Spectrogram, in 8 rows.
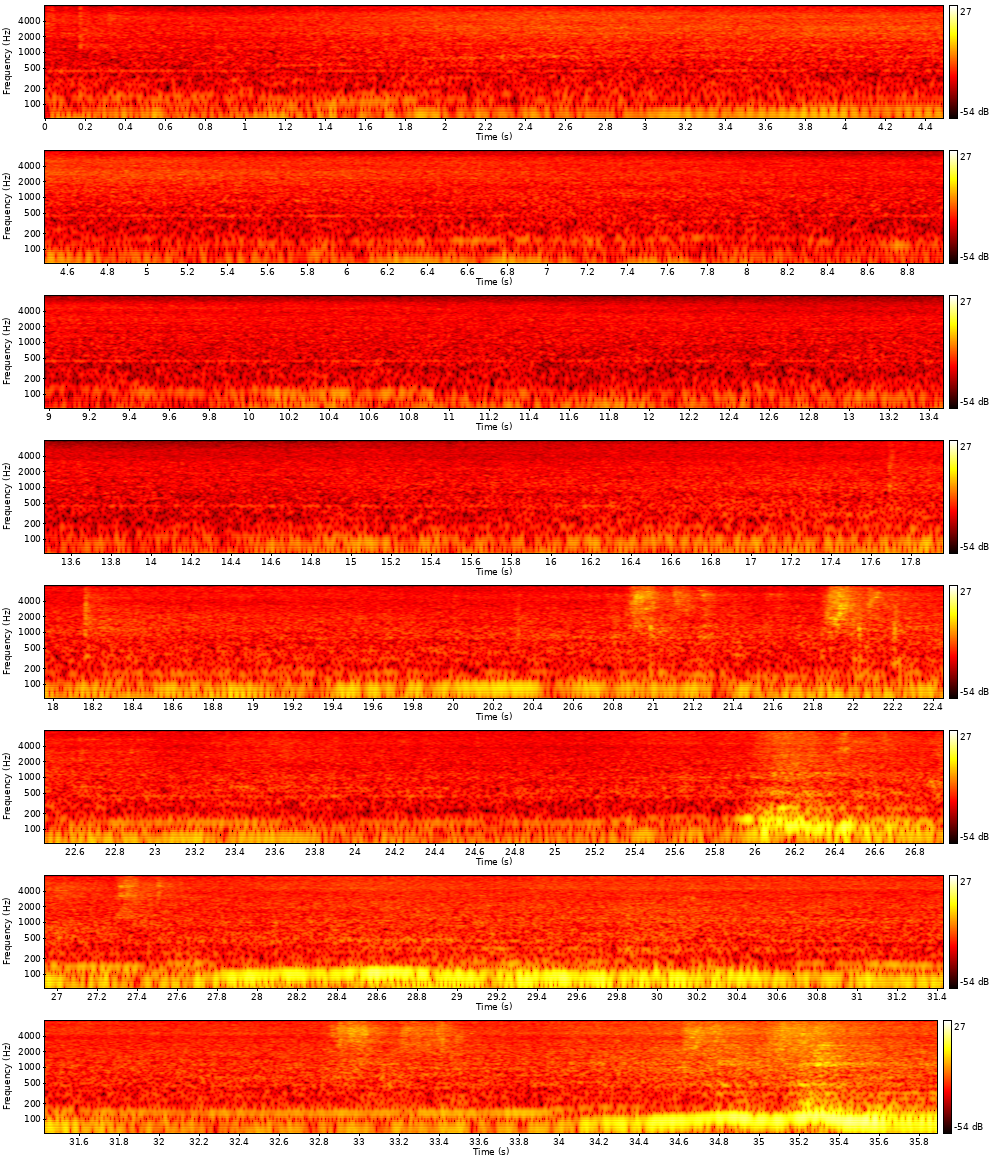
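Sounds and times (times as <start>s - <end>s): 
cars driving over speed bumps in an underground car park: 17.1s - 35.8s.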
